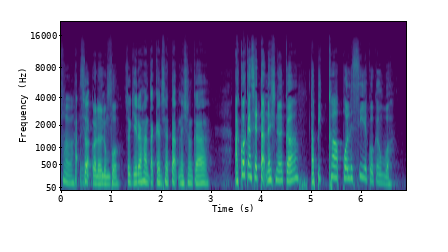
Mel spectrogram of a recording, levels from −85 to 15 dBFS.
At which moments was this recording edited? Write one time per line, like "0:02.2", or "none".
none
